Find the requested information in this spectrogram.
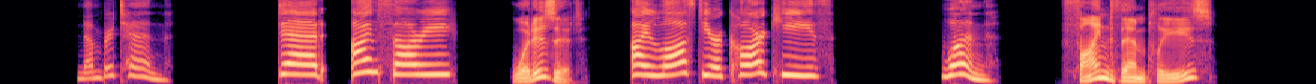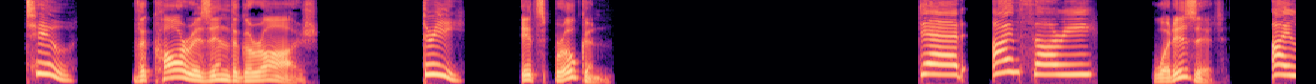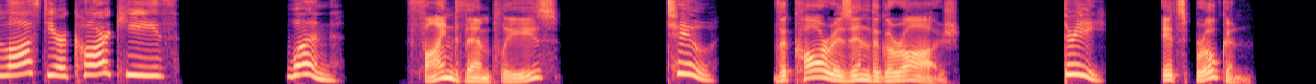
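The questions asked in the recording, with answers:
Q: I lost your car keys.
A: 1: Find them, please.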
